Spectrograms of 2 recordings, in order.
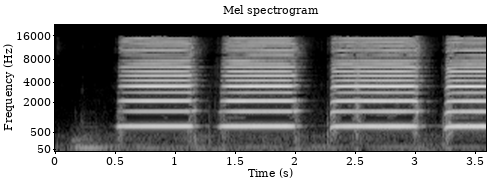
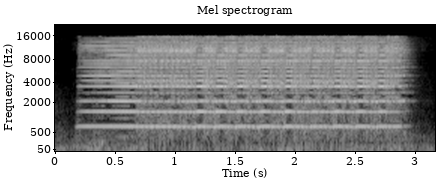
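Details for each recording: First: Chromatic 64 harmonica with a flutter-prone windsaver held down by finger: four even, steady draw notes, clear and full with no flutter or buzz, confirming that windsaver as the cause. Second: Chromatic 64 harmonica, cross-tuned, before repair: held draw note with a fast fluttering waver throughout ("motorboating"), the windsaver being sucked in and popping back; very common windsaver flutter fault.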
